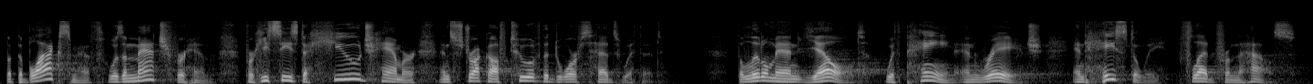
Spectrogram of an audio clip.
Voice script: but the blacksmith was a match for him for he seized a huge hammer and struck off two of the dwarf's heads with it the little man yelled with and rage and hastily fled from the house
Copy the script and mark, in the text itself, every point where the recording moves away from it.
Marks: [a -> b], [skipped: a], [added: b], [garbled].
but the blacksmith was a match for him for he seized a huge hammer and struck off two of the dwarf's heads with it the little man yelled with [added: pain] and rage and hastily fled from the house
